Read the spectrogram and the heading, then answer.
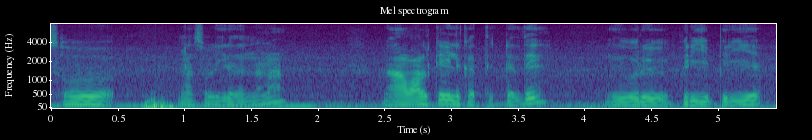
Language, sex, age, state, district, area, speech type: Tamil, male, 18-30, Tamil Nadu, Nagapattinam, rural, spontaneous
